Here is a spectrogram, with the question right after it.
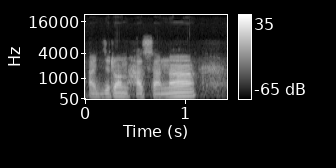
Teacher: Ajron hasana, terakhir di paling akhir penutup ayat ini ada mad iwad ya, di sini ada fathah tain atau tanwin yang kemudian harus dibaca waqaf karena posisinya letaknya di akhir ayat, sehingga dibaca mad, baca panjang 2 harokat.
